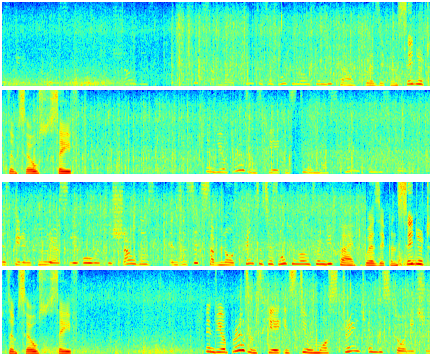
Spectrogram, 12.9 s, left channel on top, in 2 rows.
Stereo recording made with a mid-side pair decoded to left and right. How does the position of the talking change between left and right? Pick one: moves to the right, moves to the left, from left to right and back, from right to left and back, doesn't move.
from right to left and back.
